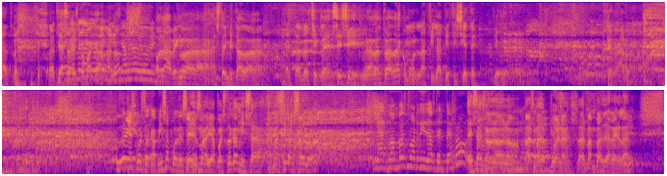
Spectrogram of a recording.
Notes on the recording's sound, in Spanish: El público de Barcelona comparte sus ruinas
